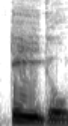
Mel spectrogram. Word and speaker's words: Deagel: that's something called the deagle report uh spelled like beagle the dog but with a d for Delta in front and it came out I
